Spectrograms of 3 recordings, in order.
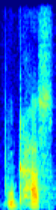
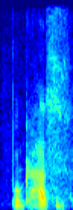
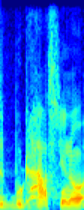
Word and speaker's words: Buddha: Do you understand Buddha's teaching? He didn't understand this Buddha's, but because American pronunciation, I think, is Buddha, something like that. And I pronounce it as it is standard in Sri Lanka, Buddha.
